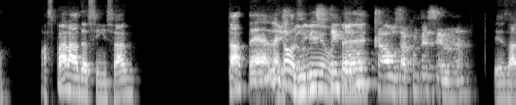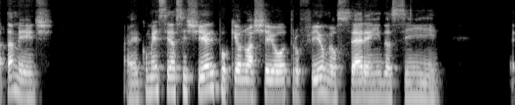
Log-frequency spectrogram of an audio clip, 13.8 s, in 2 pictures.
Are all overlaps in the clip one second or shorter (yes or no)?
no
